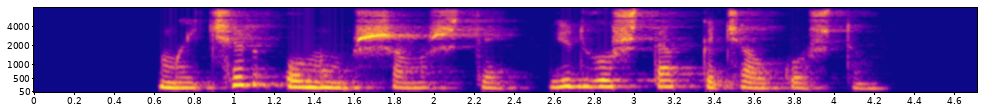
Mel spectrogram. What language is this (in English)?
Mari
